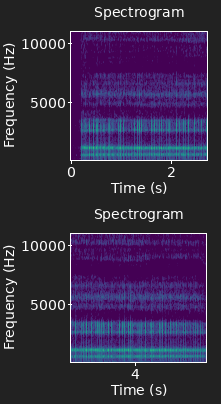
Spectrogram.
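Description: A sustained, low, creaky vocal fry tone held steadily for about five seconds, a rough crackling rattle like a slow idling motor. A voice with no words makes it by releasing down to the very bottom of its range without straining.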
